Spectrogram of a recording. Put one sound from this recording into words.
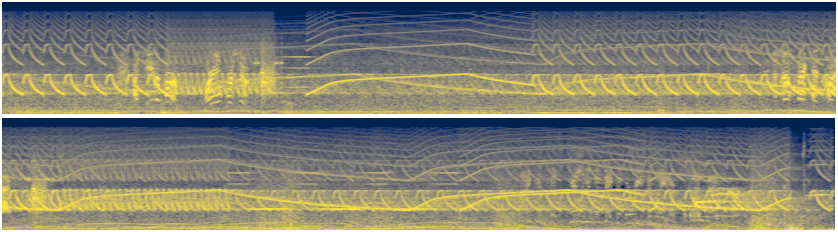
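A police siren wails and yelps throughout.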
